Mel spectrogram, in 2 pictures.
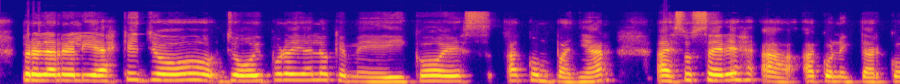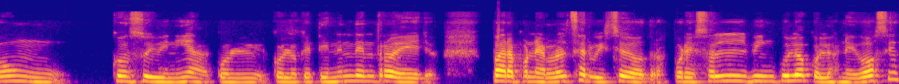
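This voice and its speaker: A woman with a fairly high pitch and a dark, mellow tone speaks at a moderate pace with ordinary pitch variation against a quiet background. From Venezuela. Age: 30s. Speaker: business consultant. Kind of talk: podcast interview.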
